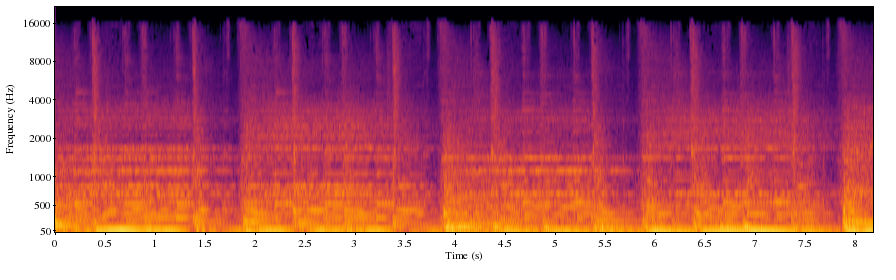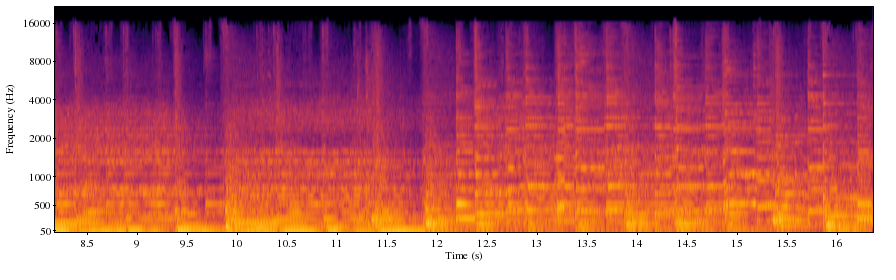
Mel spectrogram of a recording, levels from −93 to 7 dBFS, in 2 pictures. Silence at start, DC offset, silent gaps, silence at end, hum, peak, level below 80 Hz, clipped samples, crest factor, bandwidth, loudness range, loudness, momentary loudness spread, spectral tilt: 0 s; under 0.1%; none; 0 s; none; 0 dBFS; -16 dBFS; under 0.1%; 12 dB; 15.5 kHz; 2 LU; -15 LUFS; 5 LU; -7 dB/octave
